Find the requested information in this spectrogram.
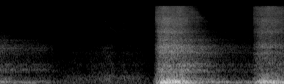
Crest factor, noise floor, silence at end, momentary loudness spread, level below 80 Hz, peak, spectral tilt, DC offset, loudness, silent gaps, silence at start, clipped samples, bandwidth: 20 dB; -55 dBFS; 0 s; 24 LU; -32 dBFS; -6 dBFS; -5 dB/octave; under 0.1%; -23 LUFS; none; 0 s; under 0.1%; 16 kHz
